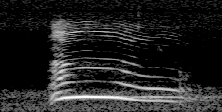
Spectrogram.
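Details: Golden jackal giving one steady howl, a sustained, even-pitched wailing tone lasting over a second before dropping away, with clear overtones above it and a quiet background.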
